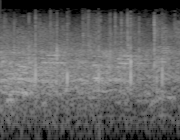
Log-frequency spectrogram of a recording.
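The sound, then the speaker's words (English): A few scattered, uneven claps from a church audience during a sermon, sparse and fairly soft, spread across a couple of seconds against a faint murmur. “I lost a few claps here.”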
